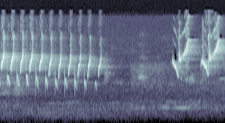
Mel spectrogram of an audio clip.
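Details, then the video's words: Northern Cardinal (Cardinalis cardinalis) singing a fast run of about a dozen sharp, downslurred chip-whistles, then a short silence before a few bright upslurred whistles. "Northern Cardinal Bird Sound"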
